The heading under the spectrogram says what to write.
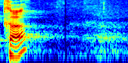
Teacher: If you made the sound with me, notice that it starts from the back of your throat.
